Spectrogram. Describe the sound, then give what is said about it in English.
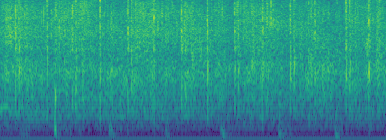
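Loud rhythmic clapping from a church audience during a sermon, with sharp claps landing in a steady, even beat and no voices over them. “The brothers, you need to clap for me.”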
